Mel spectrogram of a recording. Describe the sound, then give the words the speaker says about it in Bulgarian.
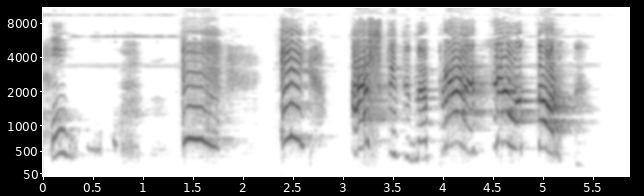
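A child sobs and wails in a string of high, wavering bursts, growing louder and more rapid after a few short whimpers and pauses, with nothing else behind it. “Ама ти за петленцето ли плачеш?”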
